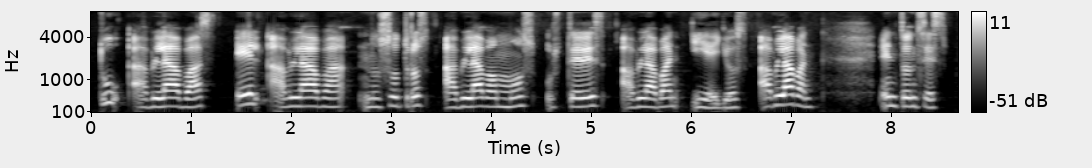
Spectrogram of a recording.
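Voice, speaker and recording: Lady teacher walking through verb tenses, unhurried, smooth clear voice. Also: medium pitch. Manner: patient, explanatory, pauses with fillers. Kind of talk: online grammar lesson.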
